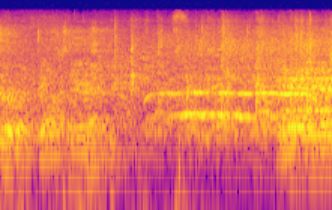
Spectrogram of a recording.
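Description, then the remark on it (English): A steady murmur of many overlapping voices as the crowd still fills in at the home venue before a basketball game, chattering at moderate volume with occasional louder calls and faint thuds in the background. “Crowd's still filling in here inside the Wolf Den.”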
